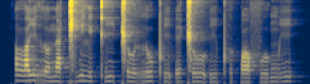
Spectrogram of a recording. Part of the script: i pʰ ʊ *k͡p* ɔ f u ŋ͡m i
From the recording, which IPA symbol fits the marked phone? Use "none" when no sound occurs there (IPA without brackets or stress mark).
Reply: k͡p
